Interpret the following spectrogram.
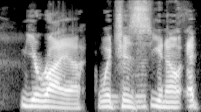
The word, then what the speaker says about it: Uriah: I wanted to make sure it's how I pronounce your name correctly. Uriah, which is, you know, at coffee shops I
